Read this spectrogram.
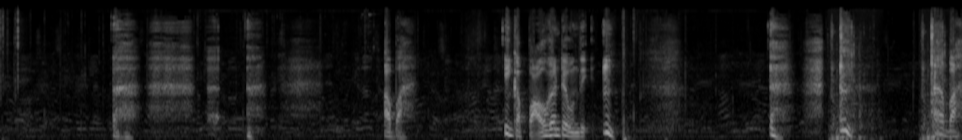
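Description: A man mutters to himself up close.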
